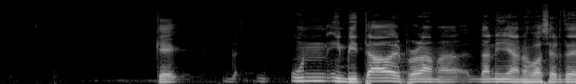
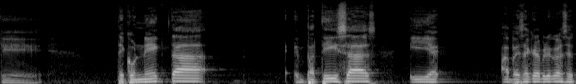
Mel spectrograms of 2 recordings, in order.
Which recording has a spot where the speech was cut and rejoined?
second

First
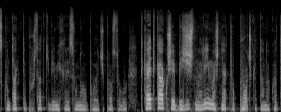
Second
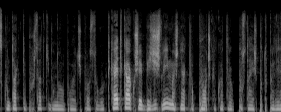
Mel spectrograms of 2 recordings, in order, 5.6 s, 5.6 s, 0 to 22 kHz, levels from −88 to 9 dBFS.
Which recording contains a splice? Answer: second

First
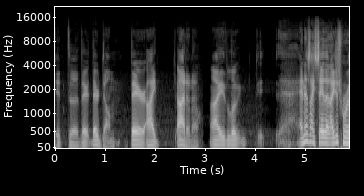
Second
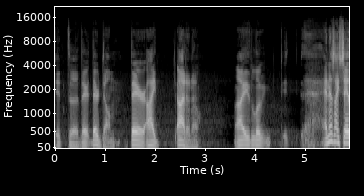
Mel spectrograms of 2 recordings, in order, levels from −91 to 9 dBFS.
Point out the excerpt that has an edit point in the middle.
first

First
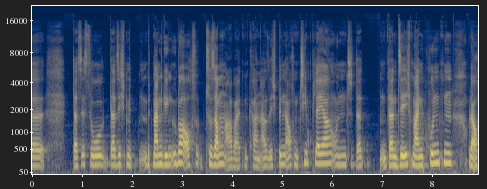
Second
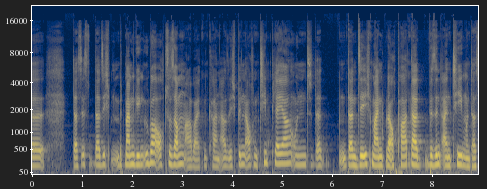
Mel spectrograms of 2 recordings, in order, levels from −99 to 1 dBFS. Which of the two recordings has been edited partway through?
second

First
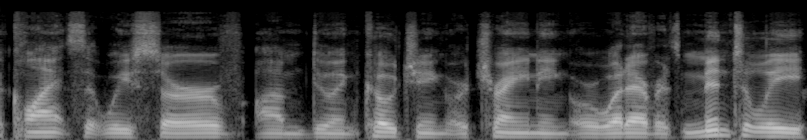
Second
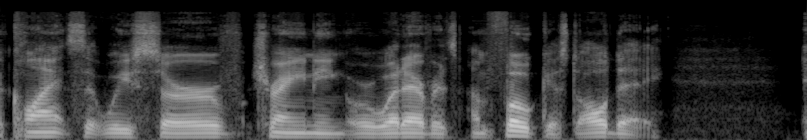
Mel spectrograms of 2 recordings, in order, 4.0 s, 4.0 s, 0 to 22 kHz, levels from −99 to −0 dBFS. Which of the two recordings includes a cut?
second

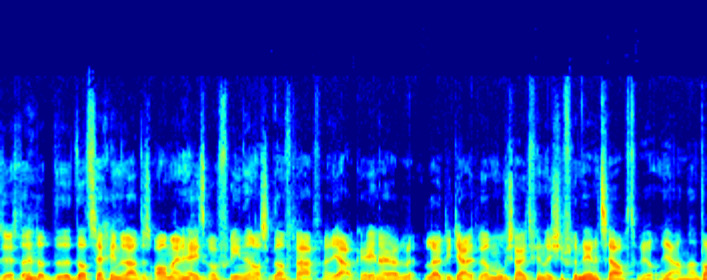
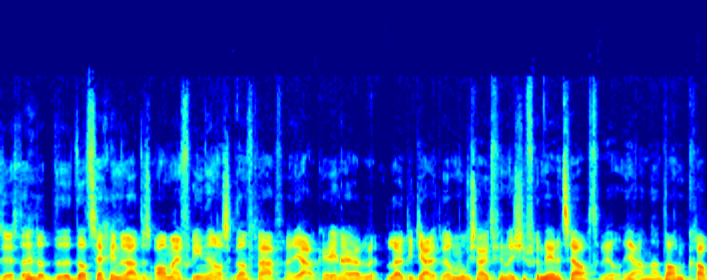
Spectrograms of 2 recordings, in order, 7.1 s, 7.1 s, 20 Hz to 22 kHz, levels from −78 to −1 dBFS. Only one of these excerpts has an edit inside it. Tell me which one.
second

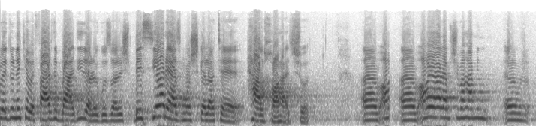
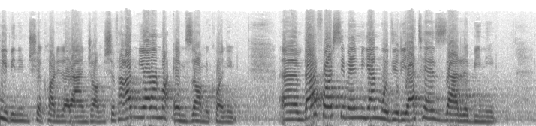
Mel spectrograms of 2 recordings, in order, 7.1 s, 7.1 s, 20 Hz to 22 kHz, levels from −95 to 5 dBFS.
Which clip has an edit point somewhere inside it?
first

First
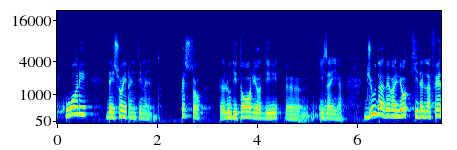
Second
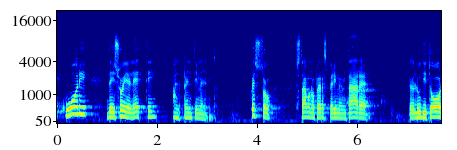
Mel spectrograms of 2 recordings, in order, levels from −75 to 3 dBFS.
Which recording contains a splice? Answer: first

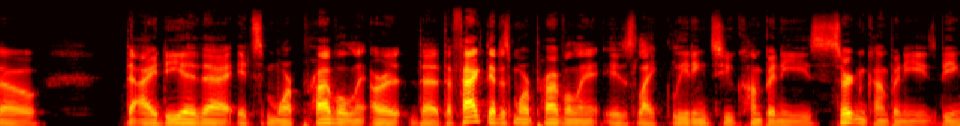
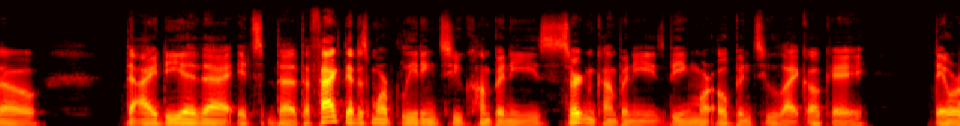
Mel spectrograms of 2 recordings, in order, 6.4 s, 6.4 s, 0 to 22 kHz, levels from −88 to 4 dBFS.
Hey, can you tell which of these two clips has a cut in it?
second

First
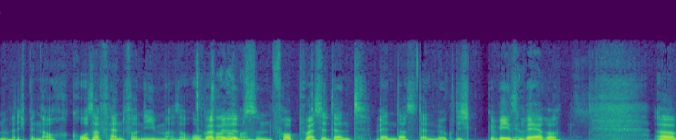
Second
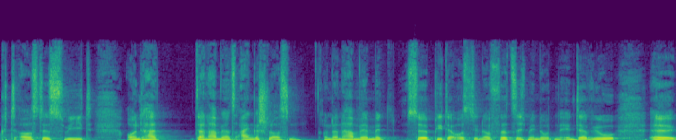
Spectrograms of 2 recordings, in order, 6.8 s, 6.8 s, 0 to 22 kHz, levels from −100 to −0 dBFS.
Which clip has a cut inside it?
first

